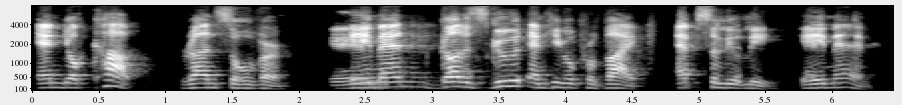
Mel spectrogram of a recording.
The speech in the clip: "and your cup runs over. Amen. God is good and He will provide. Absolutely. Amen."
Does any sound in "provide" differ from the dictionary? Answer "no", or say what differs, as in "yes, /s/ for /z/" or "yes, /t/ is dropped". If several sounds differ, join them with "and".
no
